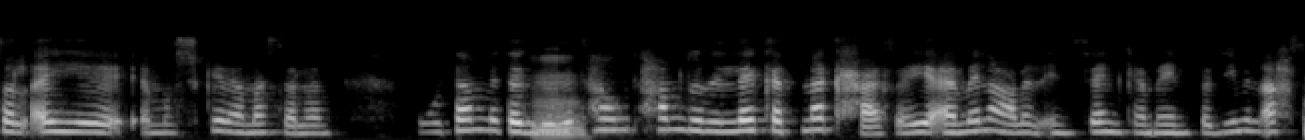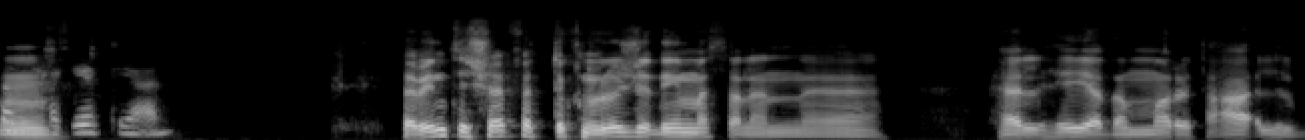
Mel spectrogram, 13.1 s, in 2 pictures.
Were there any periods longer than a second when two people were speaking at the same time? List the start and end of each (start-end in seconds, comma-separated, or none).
none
